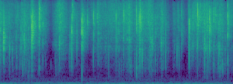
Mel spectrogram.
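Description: A small white disposable hand warmer, a non-woven fabric pouch filled with iron powder, is squeezed and crumpled between interlaced fingers above the mic. It makes a steady run of dry, gritty crinkles with sharp, bright crackles over a soft low rumble. Each crackle fades almost at once.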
